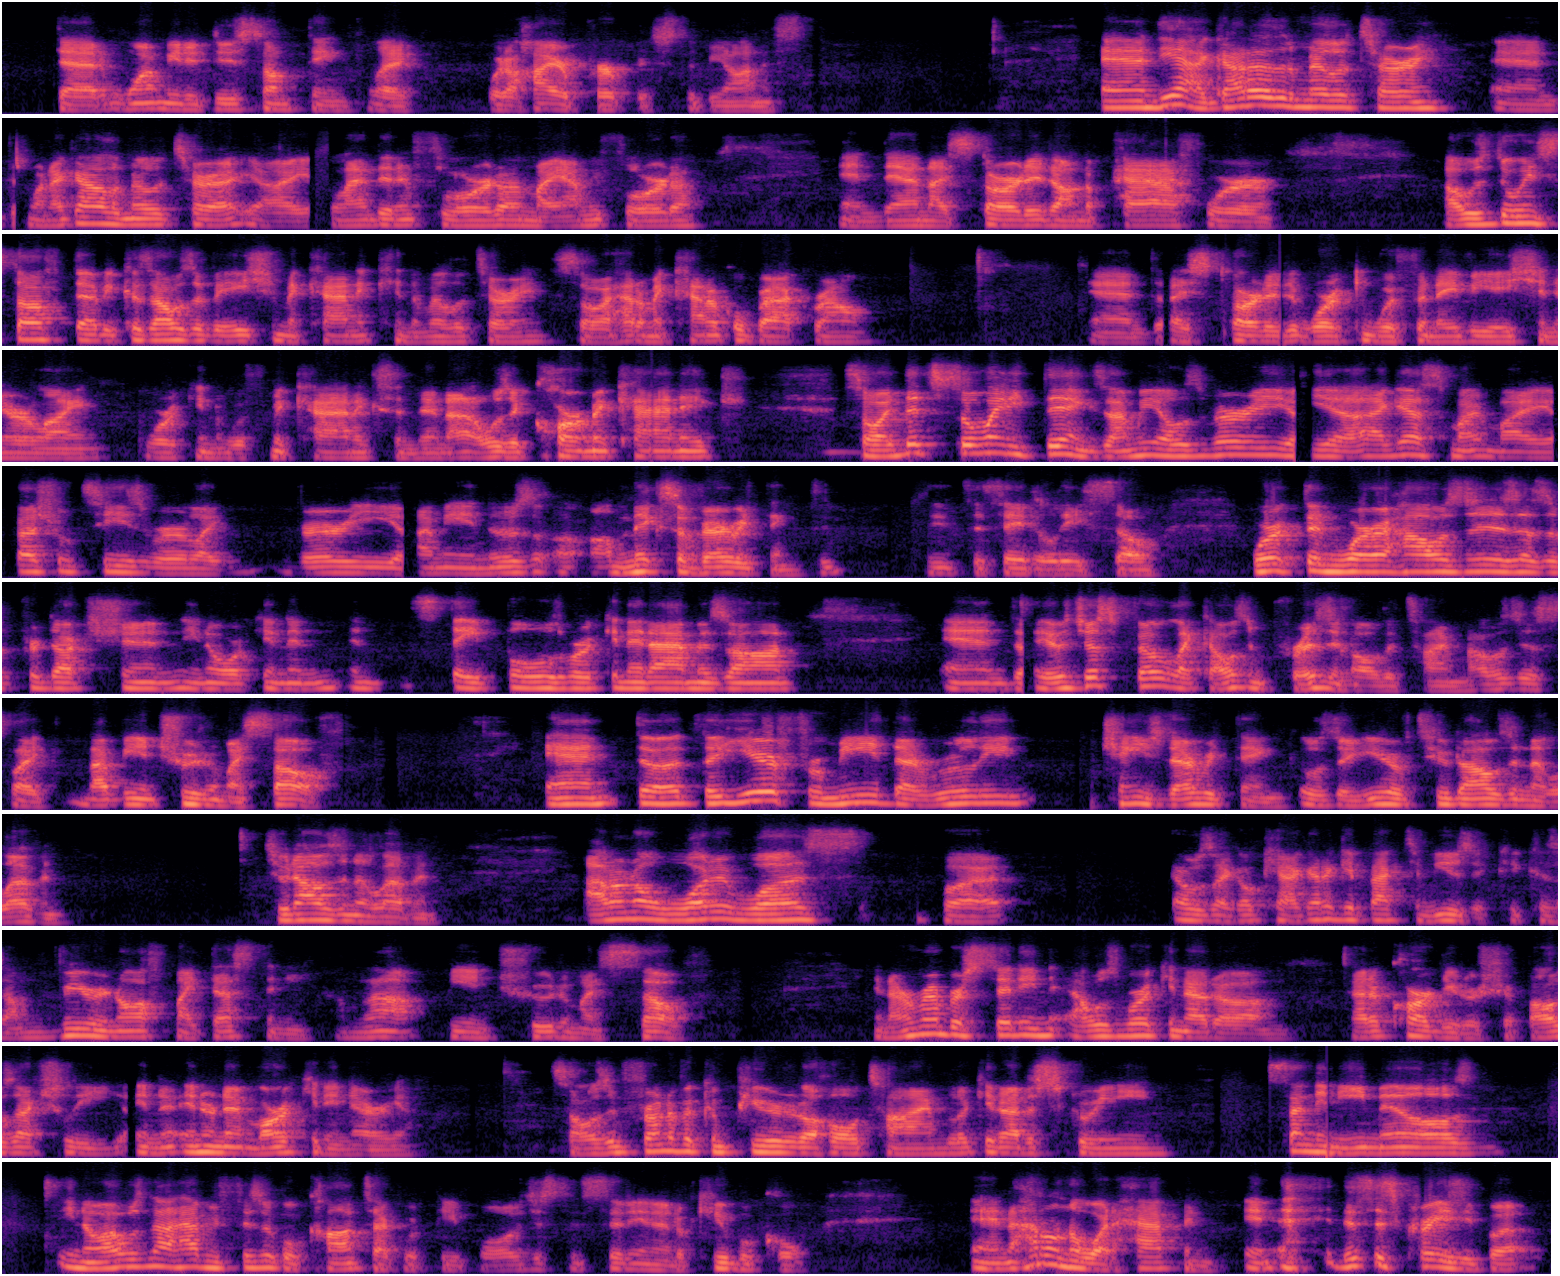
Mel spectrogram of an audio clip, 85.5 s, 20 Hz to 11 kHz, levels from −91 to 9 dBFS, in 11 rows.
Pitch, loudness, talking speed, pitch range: 130 Hz, -20 LUFS, 190 wpm, 115-145 Hz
